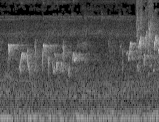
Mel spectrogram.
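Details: Resident bulbul singing back at a rival, a lure recording: a run of short, clear whistled notes, some slurred downward, then a louder jumbled burst of sharp chirps at the end over a faint low hum.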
